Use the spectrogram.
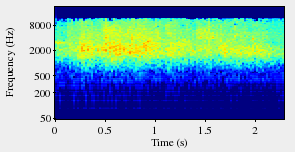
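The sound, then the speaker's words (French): A crowd at a church worship service gives a second round of applause for the musicians, a dense wash of many hands clapping at once with no gaps, holding an even, fairly loud level throughout and no voices standing out. “En nous un deuxième applaudissement, battons bien.”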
